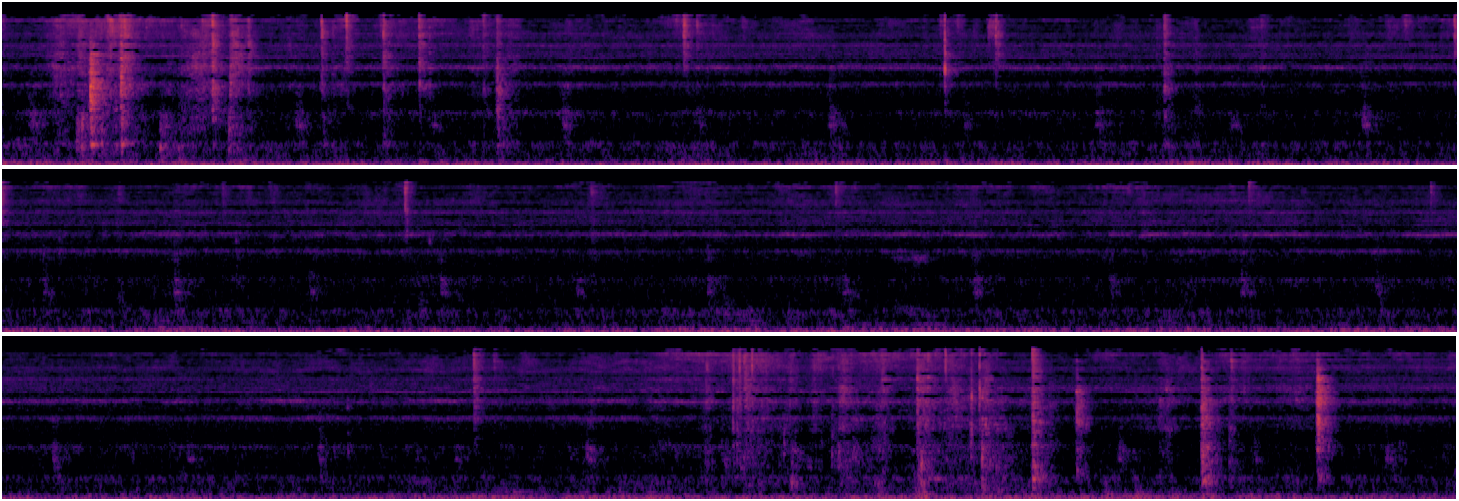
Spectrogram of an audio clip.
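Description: Near silence: a faint low rumble of room tone with scattered faint ticks, a few more near the start and the end.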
